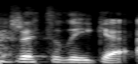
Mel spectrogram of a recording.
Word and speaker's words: Dritte Liga: I was going to say Dritte Liga,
